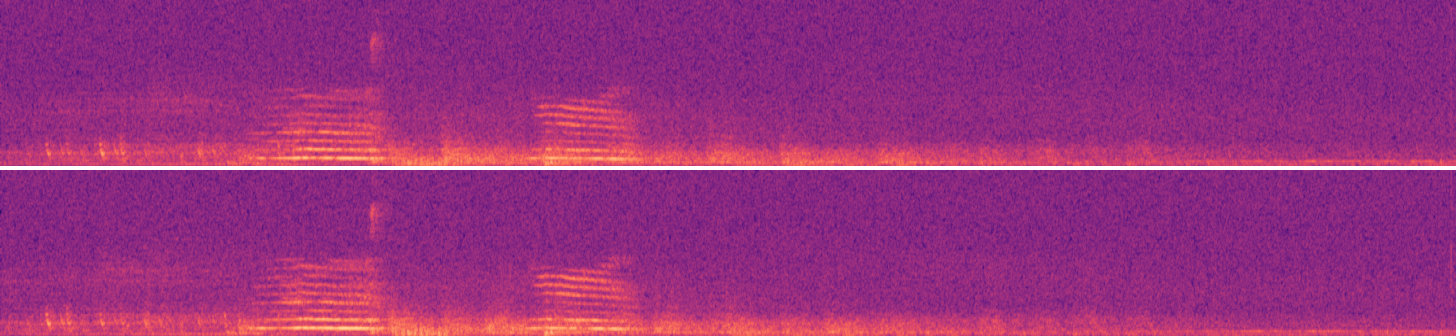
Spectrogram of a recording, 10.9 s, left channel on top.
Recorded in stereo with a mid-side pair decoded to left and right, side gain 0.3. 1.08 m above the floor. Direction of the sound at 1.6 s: 70° right.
